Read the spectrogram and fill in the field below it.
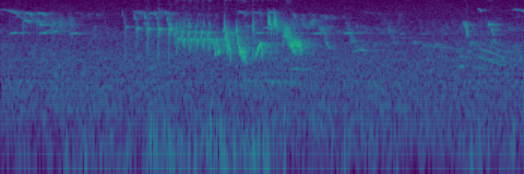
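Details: Common chaffinch (Fringilla coelebs) singing: a brief run of high, rapid descending notes that accelerates into a tumbling trill and ends in a flourish, over steady background noise, with a few faint high chirps afterward.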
